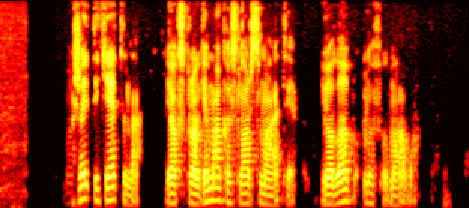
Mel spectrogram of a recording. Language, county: Lithuanian, Alytus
